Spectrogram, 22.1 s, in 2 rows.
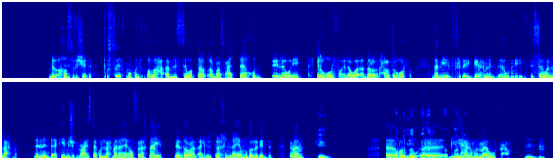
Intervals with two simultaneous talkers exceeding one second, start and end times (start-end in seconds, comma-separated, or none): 18.8-20.3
